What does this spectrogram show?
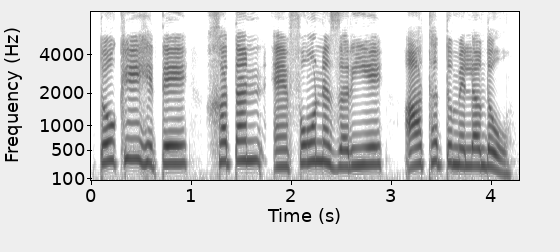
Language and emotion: Sindhi, neutral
